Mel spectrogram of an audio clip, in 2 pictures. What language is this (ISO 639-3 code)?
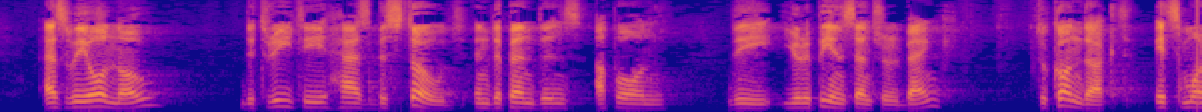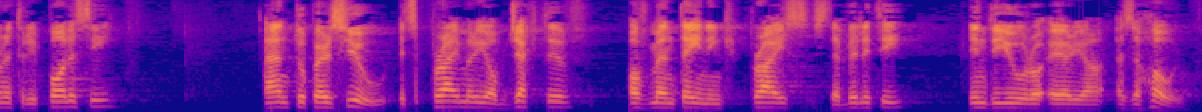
eng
